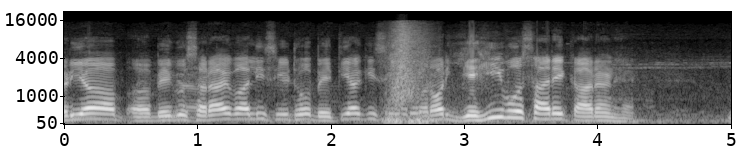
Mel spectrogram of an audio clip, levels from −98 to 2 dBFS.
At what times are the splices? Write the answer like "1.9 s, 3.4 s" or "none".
2.7 s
